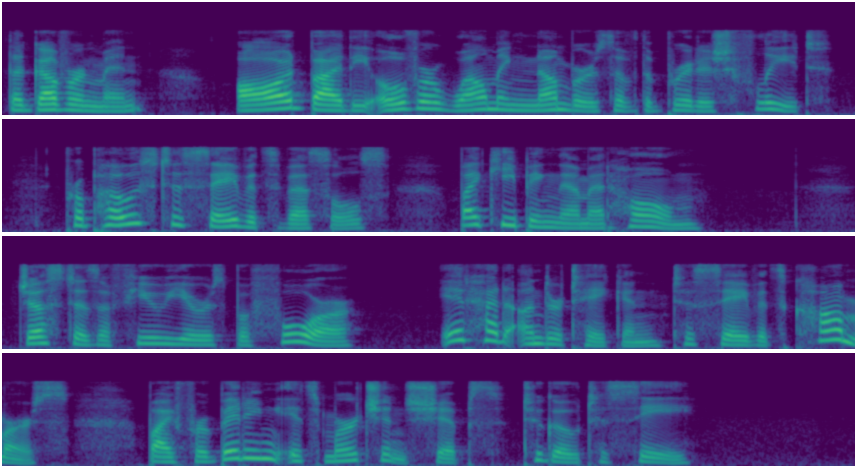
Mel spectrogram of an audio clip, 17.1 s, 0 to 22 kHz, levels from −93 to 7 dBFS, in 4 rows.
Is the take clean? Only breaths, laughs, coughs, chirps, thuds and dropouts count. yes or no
yes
